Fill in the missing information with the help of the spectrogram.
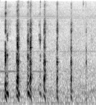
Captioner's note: laughter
